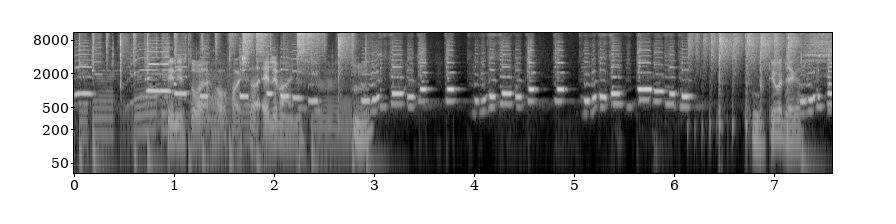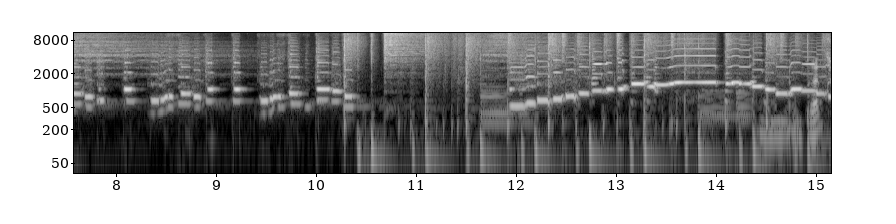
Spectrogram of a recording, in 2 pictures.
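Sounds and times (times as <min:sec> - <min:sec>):
drum beat: 0:00.0 - 0:03.2, 0:06.2 - 0:07.8, 0:10.4 - 0:15.1
whistle playing a wavering melodic tune: 0:00.0 - 0:06.4, 0:07.2 - 0:10.6, 0:11.8 - 0:15.1
backing music: 0:00.0 - 0:15.1
speech: 0:00.9 - 0:03.2, 0:06.8 - 0:07.5.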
